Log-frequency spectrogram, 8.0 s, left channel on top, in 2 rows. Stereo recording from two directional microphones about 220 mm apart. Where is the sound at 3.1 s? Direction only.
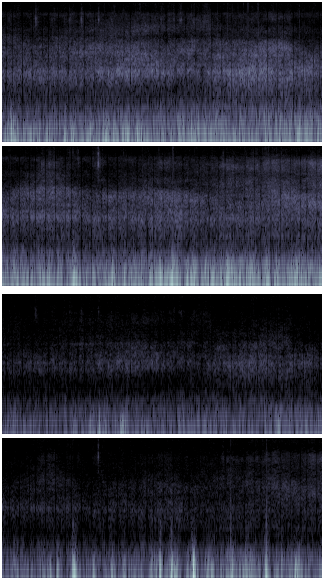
40° left (ahead or behind).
